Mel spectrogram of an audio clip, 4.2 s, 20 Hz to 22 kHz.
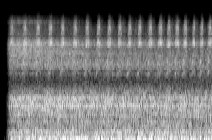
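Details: Bear cicadas, red-veined and intermittent-calling kinds noted, sing from a fourth-floor home in Zhongli, Taiwan, on 16 June 2013, captured on a Nokia Lumia 820: a steady high buzz with shrill pulses beating about four times a second, over low hum.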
